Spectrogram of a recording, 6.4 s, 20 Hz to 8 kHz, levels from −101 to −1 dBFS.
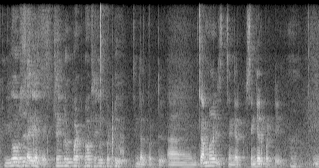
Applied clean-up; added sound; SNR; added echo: none; none; none; none.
